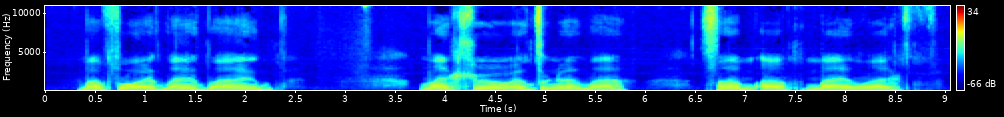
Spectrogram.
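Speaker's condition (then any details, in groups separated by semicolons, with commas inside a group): ALS; progressive, motorized wheelchair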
